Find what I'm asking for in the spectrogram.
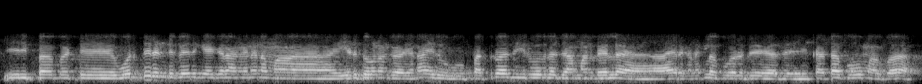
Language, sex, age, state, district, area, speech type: Tamil, male, 18-30, Tamil Nadu, Perambalur, rural, conversation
